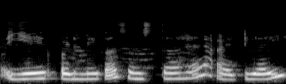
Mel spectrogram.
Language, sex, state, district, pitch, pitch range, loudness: Hindi, female, Bihar, Araria, 255 Hz, 245-275 Hz, -13 LUFS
